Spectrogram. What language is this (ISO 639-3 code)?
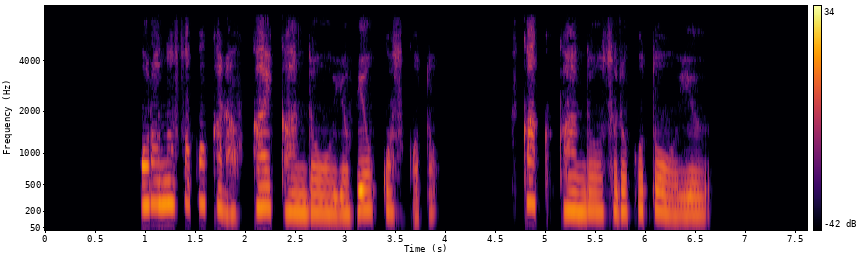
jpn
